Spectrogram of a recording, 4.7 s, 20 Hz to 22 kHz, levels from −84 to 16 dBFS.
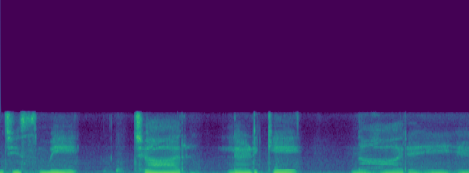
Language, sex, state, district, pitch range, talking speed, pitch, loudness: Hindi, female, Chhattisgarh, Raipur, 210-220 Hz, 75 wpm, 215 Hz, -18 LUFS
